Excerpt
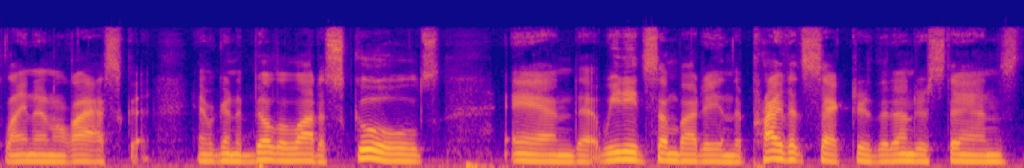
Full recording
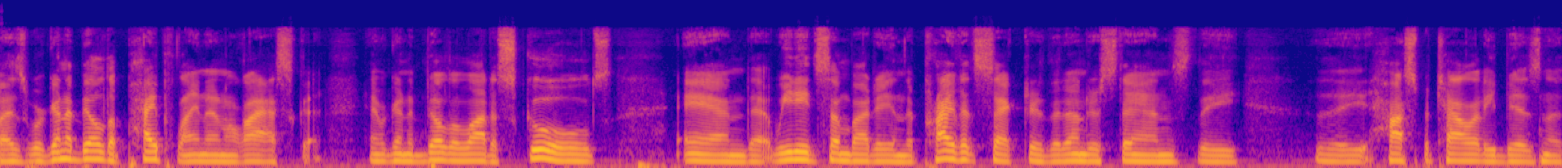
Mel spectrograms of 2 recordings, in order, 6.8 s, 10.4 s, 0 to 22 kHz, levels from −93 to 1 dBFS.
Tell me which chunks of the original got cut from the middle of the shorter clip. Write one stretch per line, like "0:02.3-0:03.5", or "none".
none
